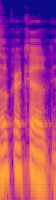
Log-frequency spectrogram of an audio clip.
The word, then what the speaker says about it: Ocracoke: battle at, I can't pronounce Ocracoke? – Ocracoke, yeah.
